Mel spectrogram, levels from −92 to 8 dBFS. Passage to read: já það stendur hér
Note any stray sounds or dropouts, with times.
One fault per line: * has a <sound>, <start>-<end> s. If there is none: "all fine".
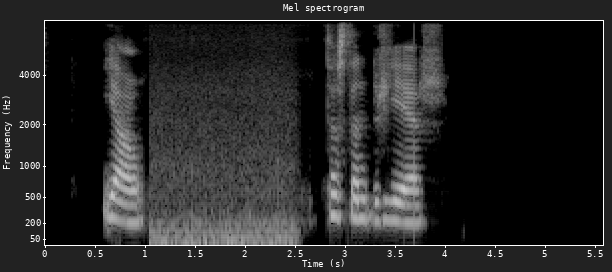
* has a thud, 1.0-2.6 s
